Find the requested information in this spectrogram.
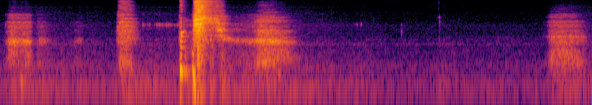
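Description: A single breathy sneeze: audible in-breaths, then a sharp explosive burst trailing off into an airy exhale.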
